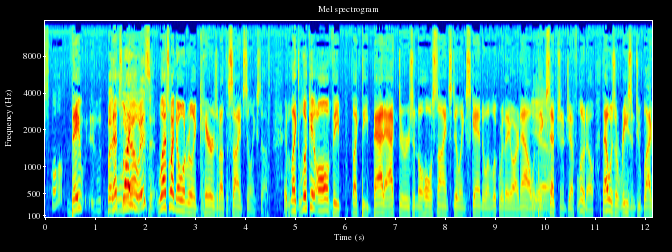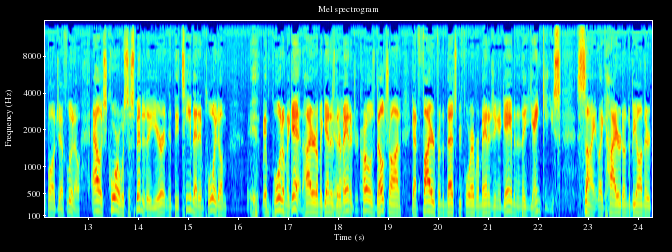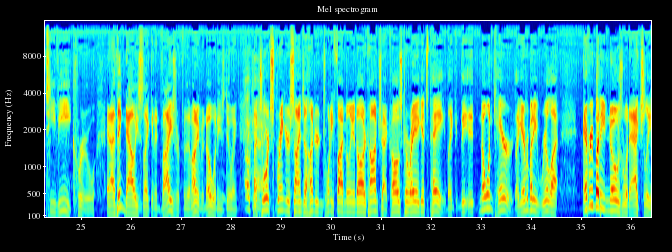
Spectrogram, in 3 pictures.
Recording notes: LIVE from the Circa Resort and Casino in Las Vegas!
